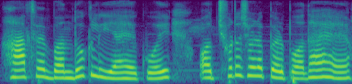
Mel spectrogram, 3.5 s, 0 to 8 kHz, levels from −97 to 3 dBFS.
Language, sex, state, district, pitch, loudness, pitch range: Hindi, male, Jharkhand, Garhwa, 240 Hz, -15 LUFS, 220-270 Hz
